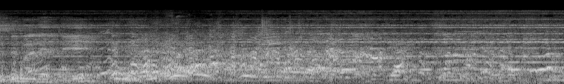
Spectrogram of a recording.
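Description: A young woman sings into a microphone through a loudspeaker.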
